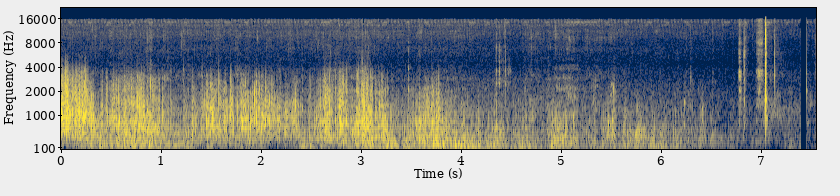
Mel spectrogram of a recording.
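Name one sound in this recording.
Wind buffets the microphone in loud gusts.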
